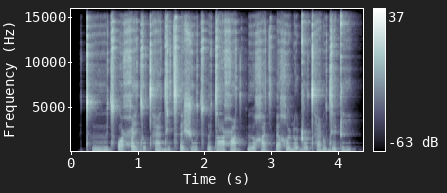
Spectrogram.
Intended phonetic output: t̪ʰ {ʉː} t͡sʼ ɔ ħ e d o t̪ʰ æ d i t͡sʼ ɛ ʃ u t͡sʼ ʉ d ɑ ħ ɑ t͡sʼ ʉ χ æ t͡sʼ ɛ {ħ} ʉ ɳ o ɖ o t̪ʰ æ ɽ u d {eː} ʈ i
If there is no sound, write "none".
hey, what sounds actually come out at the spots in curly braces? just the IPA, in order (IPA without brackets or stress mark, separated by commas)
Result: ʉː, χ, e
